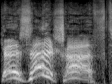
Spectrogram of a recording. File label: incoming, de; "Gesellschaft!"; Demoman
